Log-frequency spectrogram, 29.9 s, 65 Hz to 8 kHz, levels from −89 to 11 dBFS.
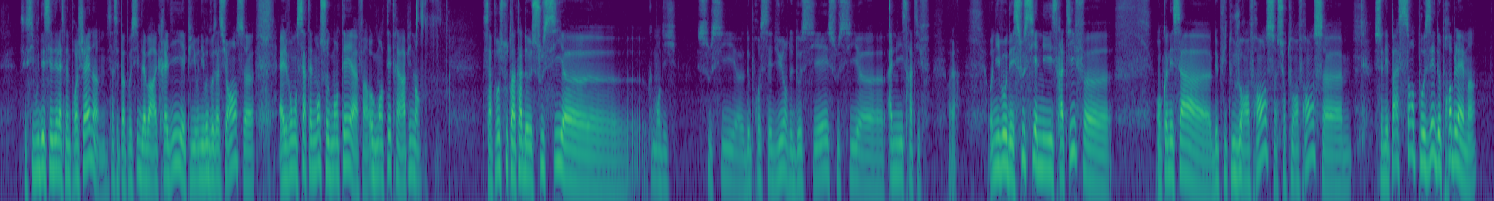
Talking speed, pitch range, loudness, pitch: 155 wpm, 110-145 Hz, -27 LUFS, 125 Hz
